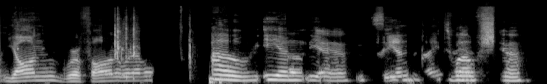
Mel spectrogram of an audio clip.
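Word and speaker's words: Ioan: Oh, Ian.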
